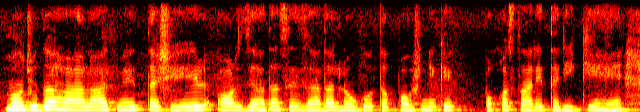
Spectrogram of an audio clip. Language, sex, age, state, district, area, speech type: Urdu, female, 18-30, Uttar Pradesh, Lucknow, urban, spontaneous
